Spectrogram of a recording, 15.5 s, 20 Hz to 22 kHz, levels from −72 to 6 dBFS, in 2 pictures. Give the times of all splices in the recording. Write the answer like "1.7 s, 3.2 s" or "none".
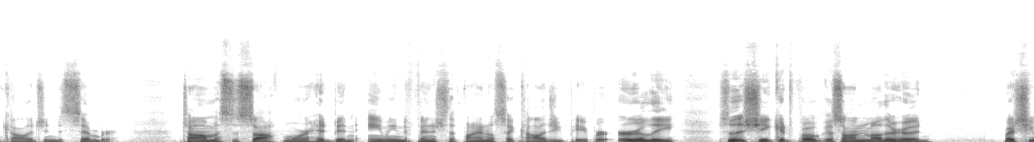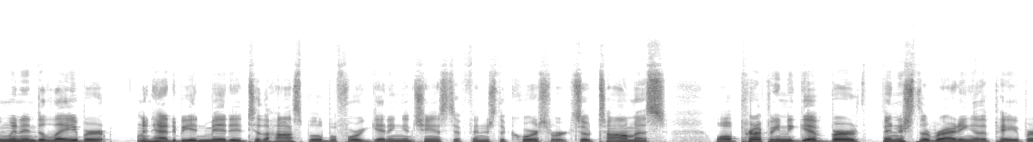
none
